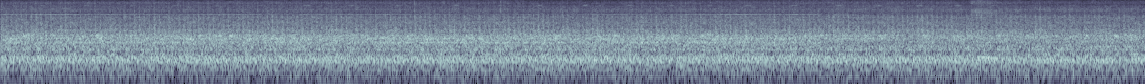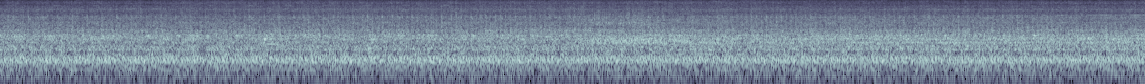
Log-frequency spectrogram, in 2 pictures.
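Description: Engine of a vintage railroad crane running steadily, with no change in speed or load.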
